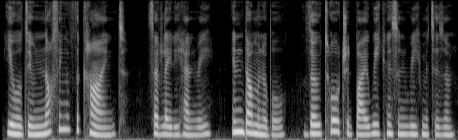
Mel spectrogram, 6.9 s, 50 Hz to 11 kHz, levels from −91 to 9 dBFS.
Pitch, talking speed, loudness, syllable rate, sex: 200 Hz, 150 wpm, -17 LUFS, 4.8 syllables/s, female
